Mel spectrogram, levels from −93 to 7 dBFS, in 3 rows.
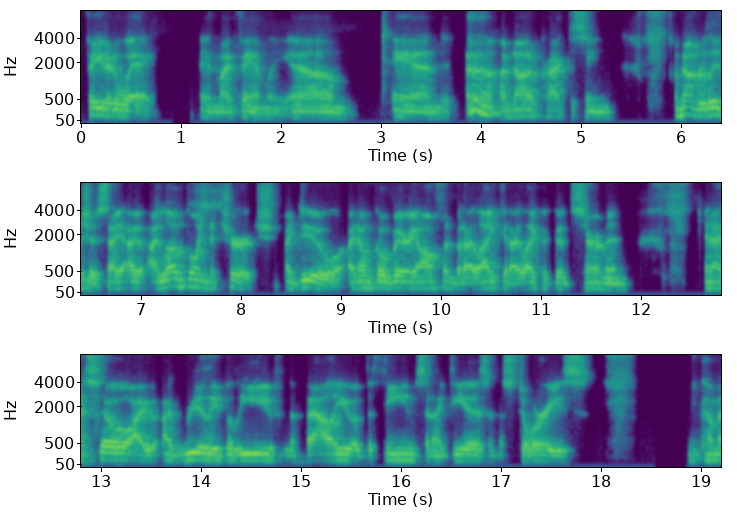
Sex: male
